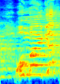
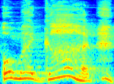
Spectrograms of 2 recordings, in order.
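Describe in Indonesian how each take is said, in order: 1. Diucapkan dengan cara yang panik dan mendesak. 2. Diucapkan dengan cara yang sama tenangnya. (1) "Kalau kita kan kalau kebakaran" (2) "dia tetap dengan karakternya dia gitu"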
